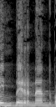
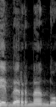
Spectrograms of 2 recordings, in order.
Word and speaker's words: hibernando: No se dice invernando, para que no me vengan a querer corregir, se dice hibernando, ¿ok? Porque luego no me falta ahí el que... Estás deseando malo, se dice invernando porque es de invierno, tu abuela. No se dice invernando. Dice Ibernando.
